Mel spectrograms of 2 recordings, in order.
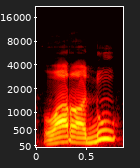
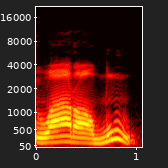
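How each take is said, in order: First: The d sound is a plain d. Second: The d sound comes from the tongue's side. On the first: The speaker calls it wrong. "jangan dibaca waradu, eh, da" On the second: The speaker calls it right. "dari tepi lidah"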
